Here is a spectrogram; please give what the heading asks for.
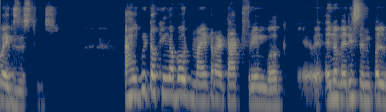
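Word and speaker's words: MITRE ATT&CK: miter attack framework okay many people call it as Mitra attack but the actual pronunciation is called as the miter attack framework or the miter attack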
